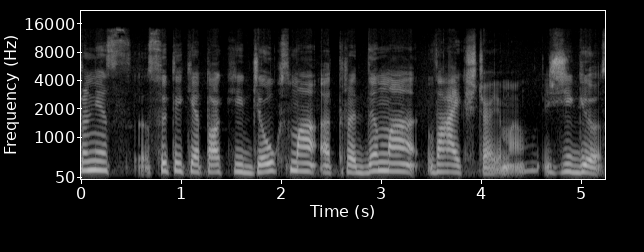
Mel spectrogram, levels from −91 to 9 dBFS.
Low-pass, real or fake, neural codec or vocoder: 14.4 kHz; real; none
